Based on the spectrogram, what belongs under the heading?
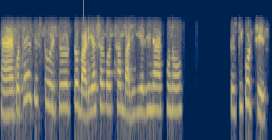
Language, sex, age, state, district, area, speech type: Bengali, female, 60+, West Bengal, Purba Bardhaman, urban, conversation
